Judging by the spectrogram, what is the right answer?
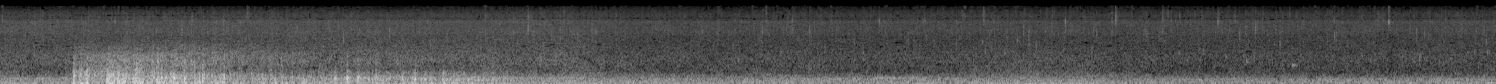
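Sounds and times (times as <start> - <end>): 
deep roll of thunder: 0.0 - 12.2
rain pattering in a jungle: 0.0 - 14.9
low rumble: 2.6 - 12.0.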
